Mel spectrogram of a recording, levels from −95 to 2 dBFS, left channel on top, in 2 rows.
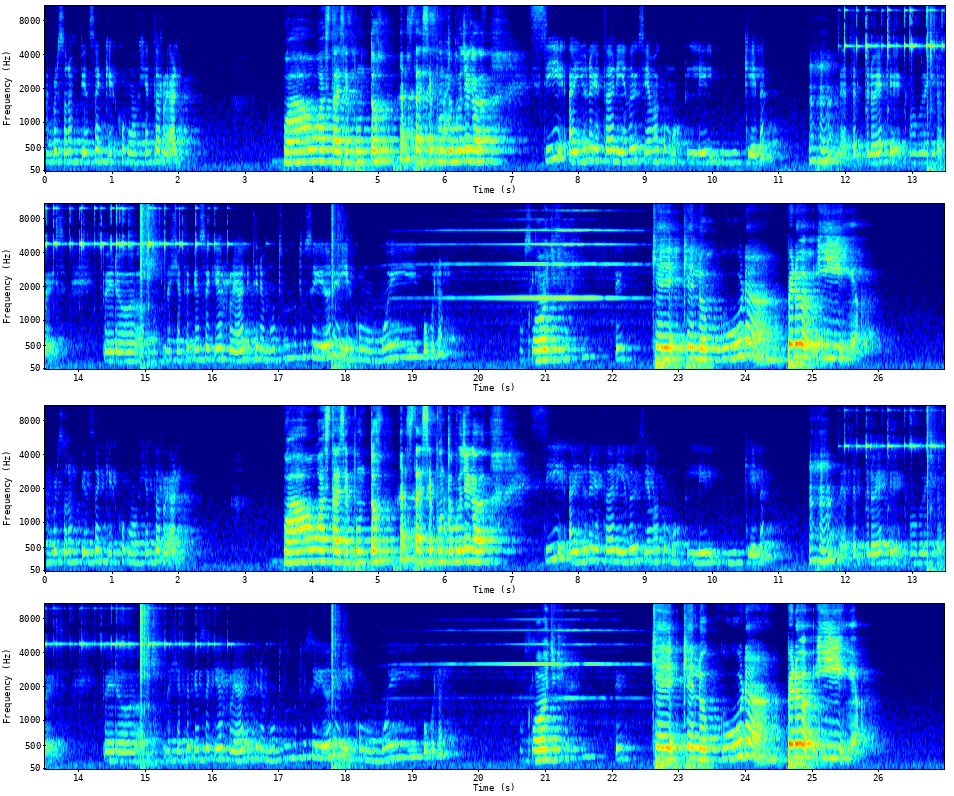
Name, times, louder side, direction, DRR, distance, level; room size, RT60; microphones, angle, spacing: voice 1, 0.0-2.0 6.0-6.1 7.5-10.8 11.9-19.5 20.6-21.7 22.0-22.2, left 1 dB, 90° left, 3 dB, 4.0 m, -44 dB
voice 2, 3.6-7.1 11.4-11.8 20.8-21.2 22.6-25.8, right 2 dB, 40° right, 3 dB, 4.6 m, -32 dB
sound 1, 11.9-16.3, left 6 dB, 55° left, 3.3 m, -40 dB
sound 2, 12.9-18.0, right 4 dB, 15° right, 4.2 m, -49 dB
Bowed string instrument, 18.7-22.5, left 3 dB, 25° left, 2.5 m, -46 dB
29.5 x 18.0 x 9.0 m, 0.94 s
head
